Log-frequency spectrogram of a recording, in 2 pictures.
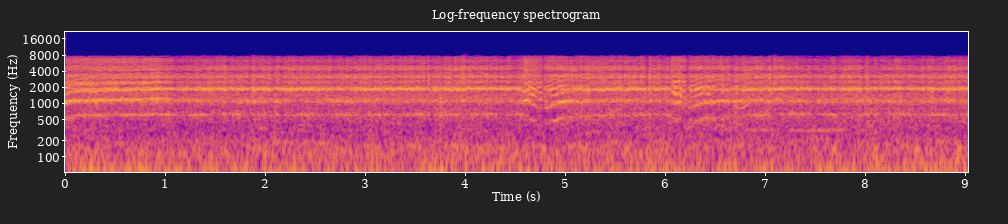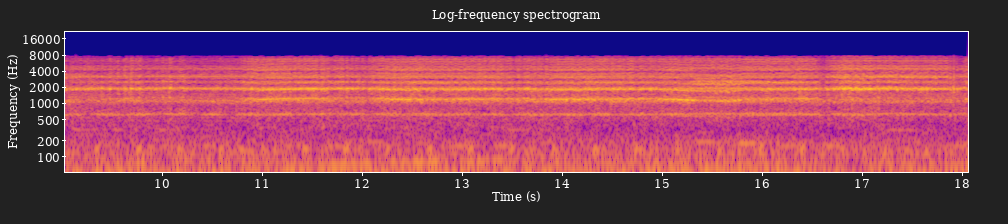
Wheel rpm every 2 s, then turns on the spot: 160, 160, 150, 160, 170, 160, 160, 160, 160.
none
